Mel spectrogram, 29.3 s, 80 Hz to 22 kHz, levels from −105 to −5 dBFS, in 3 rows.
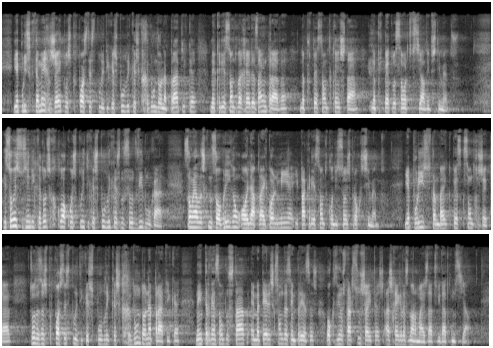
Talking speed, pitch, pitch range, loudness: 220 wpm, 165 Hz, 150-180 Hz, -20 LUFS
